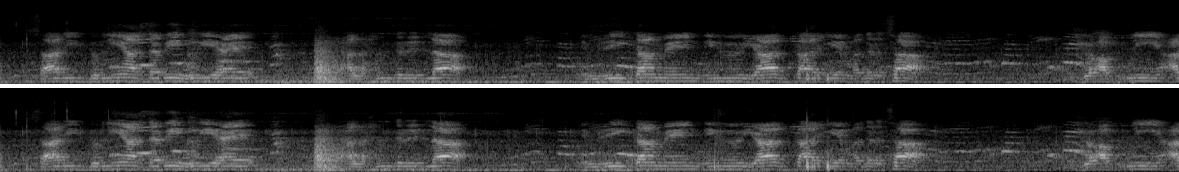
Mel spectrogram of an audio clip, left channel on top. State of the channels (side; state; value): both; normal; correlation 0.75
